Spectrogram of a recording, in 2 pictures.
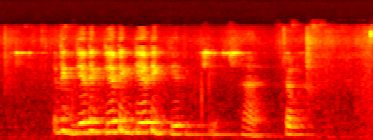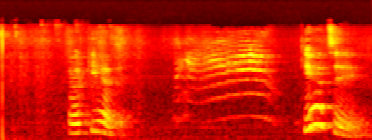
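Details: Indoor domestic cat giving a long run of meows: first a drawn-out wavering cry, then shorter bent calls, then a thin clear rising-and-falling tone before a final loud meow.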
